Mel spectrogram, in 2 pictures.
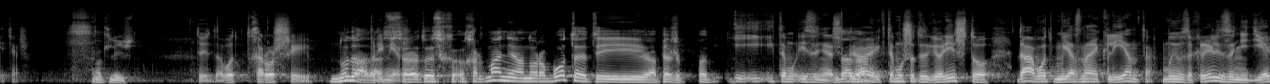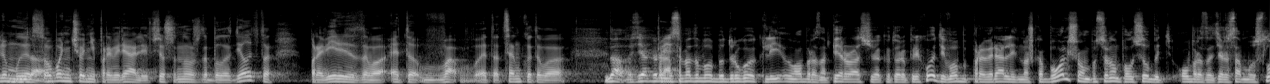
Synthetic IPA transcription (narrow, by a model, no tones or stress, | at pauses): etʲɪ̰r | ɐt̪lʲit͡ɕnə | t̪o̞jɪsʲd̪a̰vo̞t̪xɐɾo̞ʂɨ̰jnud̪apɾʲɪmʲert̪oɪsʲtʲxɐrd̪manʲɪəɐno̞ɾɐbot̪əjɪt̪iɐpʲædʐɨpː | k̚t̪ɐmuʔɪzvʲɪnʲajʲajʊɪk̚t̪ɐmuʂt̪ot̪ɨɡəvɐɾʲiʂʂt̪o̞d̪avo̞t̪mjaznajʊklʲɪje̞nt̪ə̰mɨjɪjozɐkɾɨlʲɪzənʲɪdʲelʲʊmɨɐso̞bənʲɪt͡ɕɪvonʲɪpɾəvʲɪɾʲælʲɪfsʲoʂt̪onuʐnəbɨlˠəzʲdʲe̞lˠətʲɛt̪ə | pɾɐvʲeɾʲɪtʲɛt̪əvəʔɛt̪ə̰va̰ɛ̰t̪ʊɐt̪sɛnkʊɛt̪əvə | d̪at̪ojsʲjakɐujesʲlʲɪbəɛt̪əbɨlˠəbɨd̪ɾʊɡo̞jəklʲɪjobɾəznəpʲe̞rvɨɾast͡ɕɪlˠvʲekːɐt̪o̞ɾɨjpɾʲɪxodɪt̪jɪvo̞bɨpɾəɪɾʲælʲɪnʲɪmnoʂkəbo̞lʲʂɨonpfsʲoɾɐvnopəlˠʊt͡ɕilˠbɨtʲo̞bɾəznətʲeʐɨsamɨjʊsˠ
